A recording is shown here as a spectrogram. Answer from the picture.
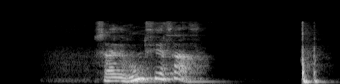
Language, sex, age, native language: Icelandic, male, 60-69, Icelandic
